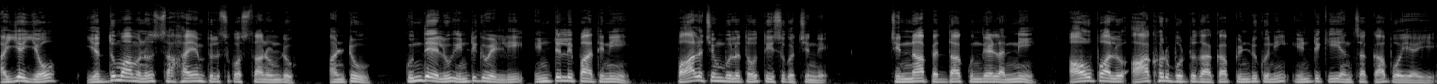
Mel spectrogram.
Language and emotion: Telugu, neutral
